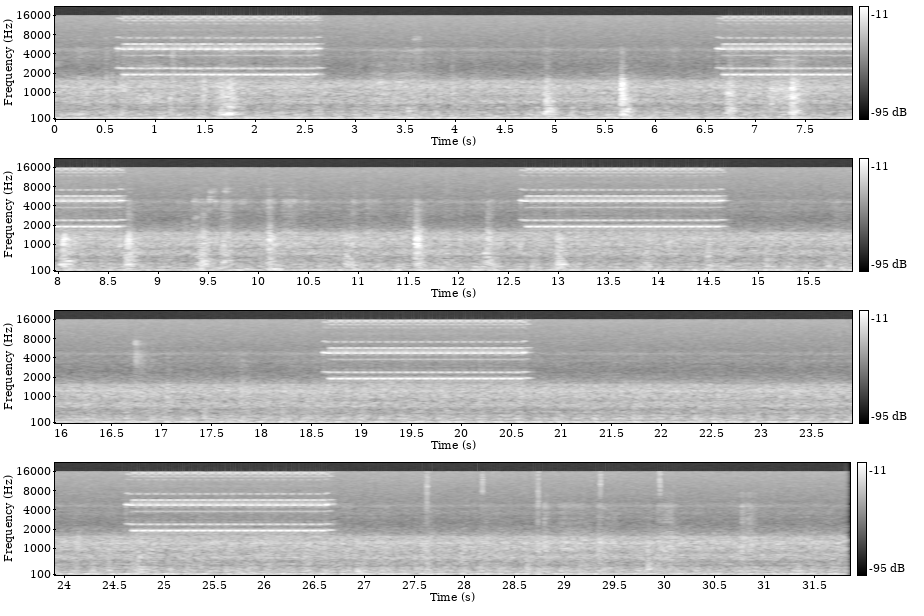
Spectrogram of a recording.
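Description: Telephone ringing with an electronic ring: five rings of about two seconds each, about six seconds apart, over a steady low hum. A few thumps come near the end.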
